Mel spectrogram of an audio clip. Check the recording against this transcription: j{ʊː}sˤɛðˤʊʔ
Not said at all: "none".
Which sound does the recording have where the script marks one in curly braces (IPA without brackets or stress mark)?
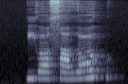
ʊː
